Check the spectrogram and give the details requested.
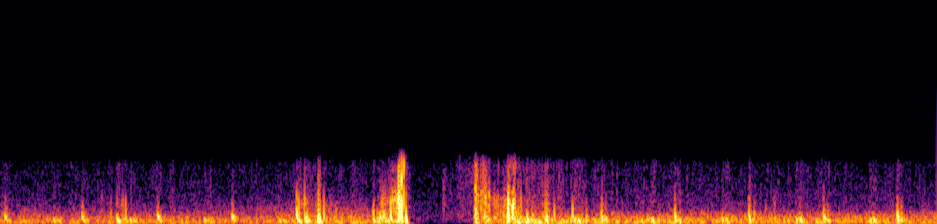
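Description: Regular low thumping heartbeats through a stethoscope, with a brief dropout; normal heart sounds.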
